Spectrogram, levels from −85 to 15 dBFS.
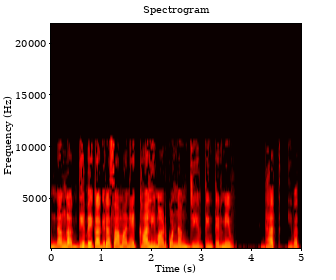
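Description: Speech throughout with a hard ceiling near 10.6 kHz and plainly audible watery, swirly smearing, likely MP3 compression at roughly 42 kbps, unlike a plain low-pass filter.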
